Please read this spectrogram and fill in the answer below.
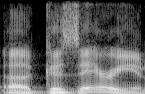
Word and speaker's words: Gazaryan: So we got Ike Gazaryan, right? That's exactly correct.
